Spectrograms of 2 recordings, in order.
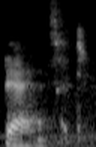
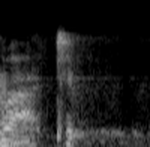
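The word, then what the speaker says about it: בית: Louisa, with line 4 would be Aleph, Aleph, Bet, Bet, Aleph, Aleph, Bet, Bet. Frederick, kindly line 5. Aleph. Nice. Continue. Bat. Bet. It's an like Elfu bet. That. Yeah. Good. Continue kindly. Aleph. Good. Aleph. Mm-hmm. Bat.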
